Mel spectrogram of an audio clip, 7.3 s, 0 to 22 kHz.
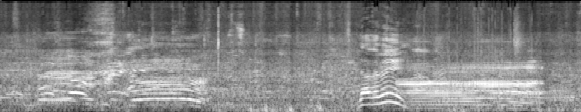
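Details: Sahiwal bull calves at Aftabganj cattle market, Dinajpur, Bangladesh, on Saturday 28 December 2024: several long, rising-then-falling moos, one low and bending upward, then a steady drawn-out bellow, with bidding voices and crowd chatter behind.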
